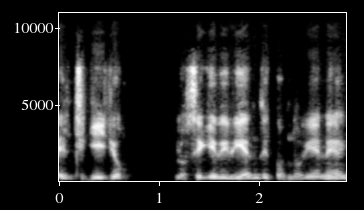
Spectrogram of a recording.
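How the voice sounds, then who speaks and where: Speaking at a fairly quick pace, a man with an unremarkable speaking voice and fairly low pitch uses ordinary pitch variation in a dry, close sound with no echo. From Costa Rica, Turrialba. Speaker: high school teacher. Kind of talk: interview.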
